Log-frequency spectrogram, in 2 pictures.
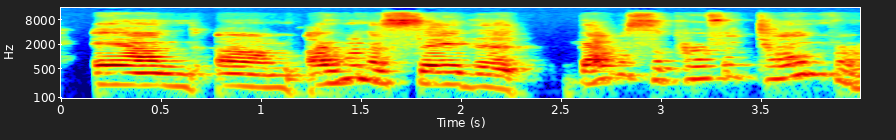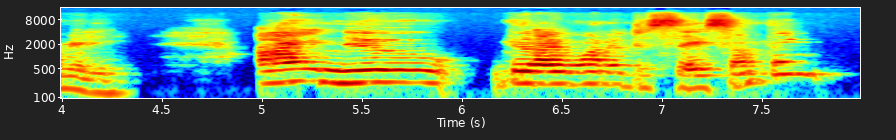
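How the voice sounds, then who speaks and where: Speaking at a fairly slow pace, a woman with a fairly high pitch and dark, mellow tone shows very wide pitch swings and big swings in loudness, with audible room echo. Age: 70s. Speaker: author. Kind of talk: panel discussion.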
